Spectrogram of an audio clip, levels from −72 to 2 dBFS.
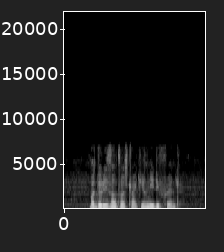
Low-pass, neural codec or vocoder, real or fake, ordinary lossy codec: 7.2 kHz; autoencoder, 22.05 kHz, a latent of 192 numbers a frame, VITS, trained on one speaker; fake; Opus, 32 kbps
